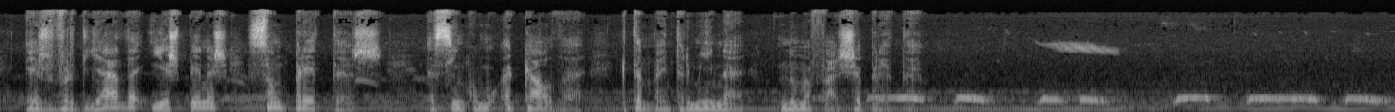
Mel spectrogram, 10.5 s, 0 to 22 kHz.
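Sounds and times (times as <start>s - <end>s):
speech: 0.2s - 7.2s
wood pigeon cooing: 6.1s - 10.4s.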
